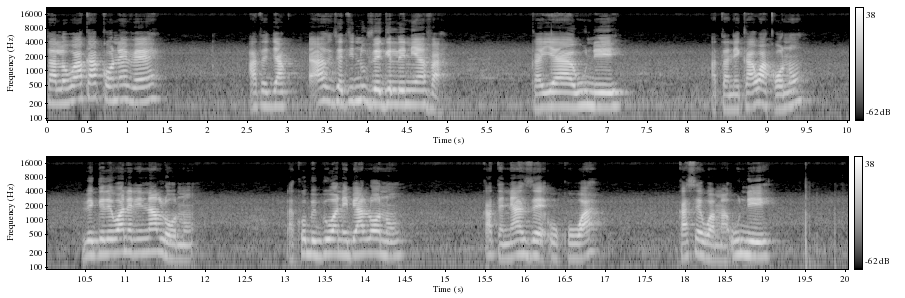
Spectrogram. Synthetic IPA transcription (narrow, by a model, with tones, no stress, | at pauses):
ta˨lɔ˨wa˦ka˦kɔ˦nɛ˦vɛ˦ | a̰˨a˨a˨sɛ˨ti˦nʊ̃˦ve˨ɡe˨le˦nɪ˦a˨va˨ | ka˨ja˦˨wu˦ne˦ | a̰˨ta˨nɪ˨ka˨˦wa˨kɔ˨nʊ˦ | ve˨ɡe˨le˦wa˦nɛ˨dɪ˦n˦a˦lɔ˨nʊ˨ | lʔa̰˨ko˦be˨be˦wa˦nɪ˨bɪ˦a˦lɔ˦nʊ˧ | ka˨tɛ˨nɪ˨˦a˦zɛ˨ʔʊ˨kʊ˨wa˦ | ka˨sɛ˦wa˨mã̰˨ʔu˦ne˦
